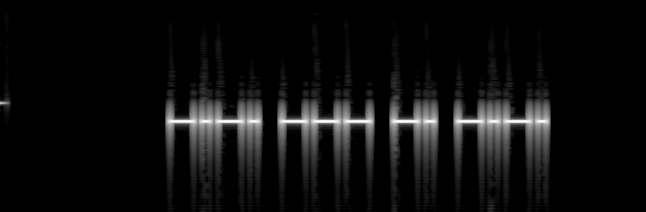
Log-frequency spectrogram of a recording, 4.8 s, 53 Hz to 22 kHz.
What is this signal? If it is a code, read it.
Morse code, heard as a keyed tone, about 20 wpm, 700 Hz. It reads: CONC
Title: Build A Word - 4 Letters At A Time - 10-Letter Words - 20wpm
